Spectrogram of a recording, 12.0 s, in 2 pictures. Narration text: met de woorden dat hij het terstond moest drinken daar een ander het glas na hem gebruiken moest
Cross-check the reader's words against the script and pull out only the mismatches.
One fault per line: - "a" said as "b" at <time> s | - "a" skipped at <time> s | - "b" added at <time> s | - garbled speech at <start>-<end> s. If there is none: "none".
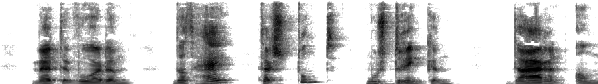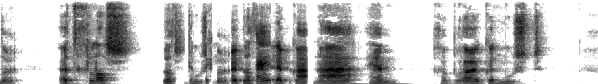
- "het" skipped at 2.4 s
- garbled speech at 7.6-9.1 s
